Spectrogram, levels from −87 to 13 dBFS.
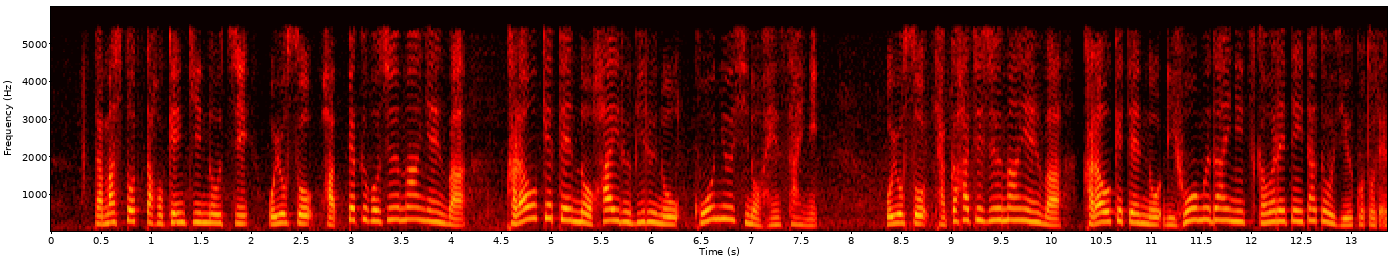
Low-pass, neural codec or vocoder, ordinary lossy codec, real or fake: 5.4 kHz; codec, 16 kHz in and 24 kHz out, 1 kbps, XY-Tokenizer; MP3, 48 kbps; fake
